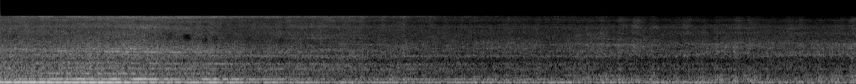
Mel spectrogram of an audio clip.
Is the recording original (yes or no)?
no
